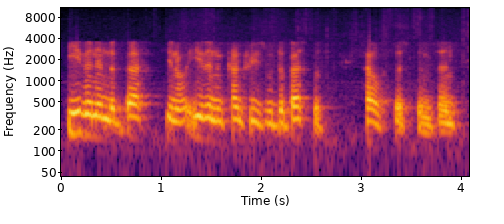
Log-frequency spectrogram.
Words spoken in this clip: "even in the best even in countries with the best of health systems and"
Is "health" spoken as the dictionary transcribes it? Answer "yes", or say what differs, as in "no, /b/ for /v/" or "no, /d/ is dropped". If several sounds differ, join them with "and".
yes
